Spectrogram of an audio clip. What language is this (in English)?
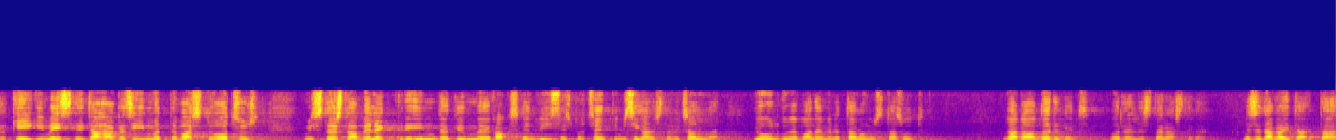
Estonian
